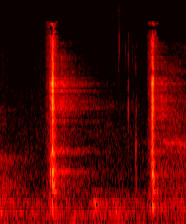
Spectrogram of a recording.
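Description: A clock ticks quietly and steadily, two crisp, sharp clicks spaced about a second apart, with fainter softer ticks in between against a hushed stillness.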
